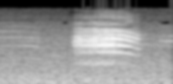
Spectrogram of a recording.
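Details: ['Wild red-tailed black cockatoo, one of a group in Australia exploring and damaging a spy camera, gives a single harsh, rasping, harmonic-rich screech lasting about half a second against a quiet background.']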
